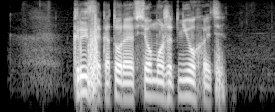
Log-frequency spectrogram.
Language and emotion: Russian, angry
